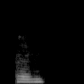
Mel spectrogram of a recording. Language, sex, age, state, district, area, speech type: Manipuri, male, 18-30, Manipur, Kangpokpi, urban, conversation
